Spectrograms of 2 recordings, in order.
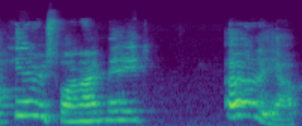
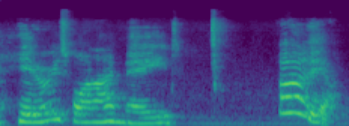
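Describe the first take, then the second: First: TV chef catchphrase. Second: Playing TV chef. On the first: Retold or imitated. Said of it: "and the person says". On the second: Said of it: "So, are you ready?".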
